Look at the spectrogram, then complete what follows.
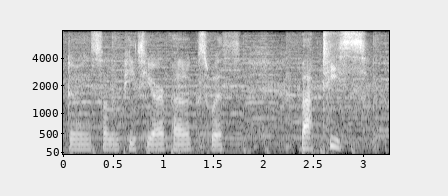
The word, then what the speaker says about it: Baptiste: some PTR Pugs with Baptiste, or Baptiste. The P is silent.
